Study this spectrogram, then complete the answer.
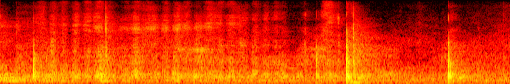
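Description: Chalk or marker scratching across a classroom board during a physics lesson on magnetic dipole moment, a steady scrawl punctuated by several sharp taps as strokes begin and end, fairly close and alone.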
